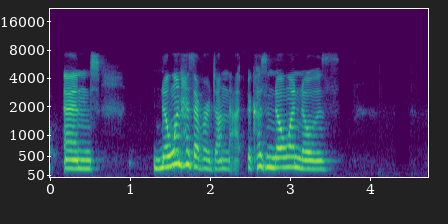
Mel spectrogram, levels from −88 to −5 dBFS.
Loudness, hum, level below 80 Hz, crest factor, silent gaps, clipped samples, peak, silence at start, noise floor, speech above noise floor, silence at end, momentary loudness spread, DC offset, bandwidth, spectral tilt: -21 LUFS; none; -74 dBFS; 16 dB; none; under 0.1%; -6 dBFS; 0.15 s; -70 dBFS; 49 dB; 1.25 s; 11 LU; under 0.1%; 7.6 kHz; -4.5 dB/octave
